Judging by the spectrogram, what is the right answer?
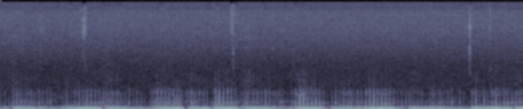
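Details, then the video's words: Steady rumbling purr of a domestic cat over a cozy fireplace background, the low buzz pulsing in uneven breath-length surges with a few thin crackling clicks from the flames. "Relaxing Fireplace & Purring Cat Sounds | Feu de Cheminée et Ronronnements"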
